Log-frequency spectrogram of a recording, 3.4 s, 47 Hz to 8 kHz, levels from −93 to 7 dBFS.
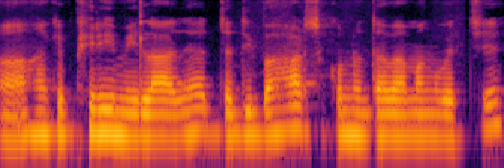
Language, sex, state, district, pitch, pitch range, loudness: Maithili, male, Bihar, Purnia, 130 Hz, 125-140 Hz, -17 LUFS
